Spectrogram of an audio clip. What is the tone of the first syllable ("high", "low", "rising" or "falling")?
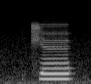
high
